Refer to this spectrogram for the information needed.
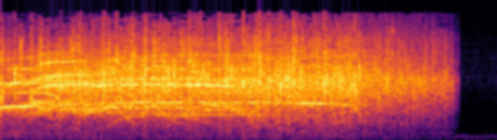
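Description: A crowd cheers and applauds loudly and steadily, with high whoops and shouts over dense clapping, fading slightly before cutting off abruptly near the end.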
